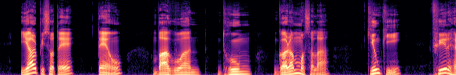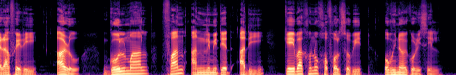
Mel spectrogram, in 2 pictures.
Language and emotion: Assamese, neutral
